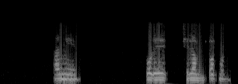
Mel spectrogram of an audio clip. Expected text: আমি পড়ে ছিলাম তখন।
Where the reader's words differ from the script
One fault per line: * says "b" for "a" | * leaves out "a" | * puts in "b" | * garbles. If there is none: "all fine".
all fine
